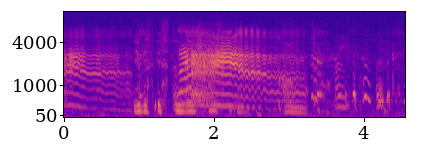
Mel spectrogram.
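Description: A baby cries.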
